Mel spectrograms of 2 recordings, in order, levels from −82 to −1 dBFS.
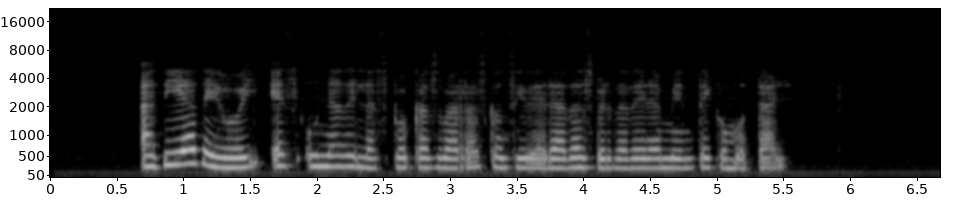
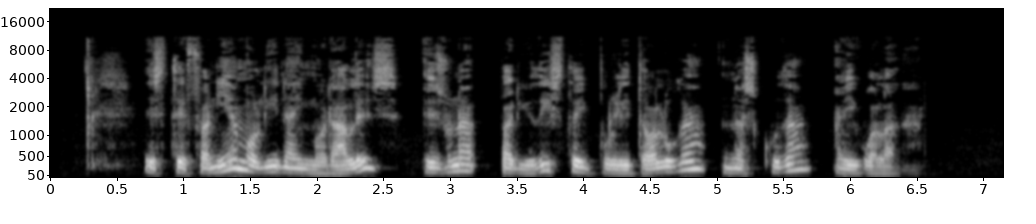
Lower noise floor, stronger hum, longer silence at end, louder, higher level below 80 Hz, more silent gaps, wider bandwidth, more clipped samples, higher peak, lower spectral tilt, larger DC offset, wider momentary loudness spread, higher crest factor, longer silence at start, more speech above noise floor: about the same, -69 dBFS vs -72 dBFS; first, 60 Hz at -60 dBFS vs none; first, 1.15 s vs 0.65 s; second, -32 LUFS vs -22 LUFS; second, -68 dBFS vs -54 dBFS; neither; first, 13.5 kHz vs 11.5 kHz; neither; second, -16 dBFS vs -4 dBFS; first, -6.5 dB/octave vs -5 dB/octave; neither; about the same, 9 LU vs 9 LU; about the same, 18 dB vs 18 dB; first, 0.7 s vs 0.25 s; second, 38 dB vs 51 dB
